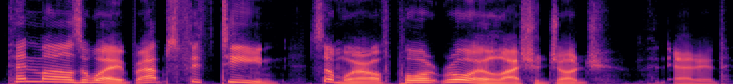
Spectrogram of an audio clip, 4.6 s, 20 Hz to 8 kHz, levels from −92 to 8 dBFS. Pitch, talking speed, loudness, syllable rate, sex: 160 Hz, 170 wpm, -18 LUFS, 5.6 syllables/s, male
